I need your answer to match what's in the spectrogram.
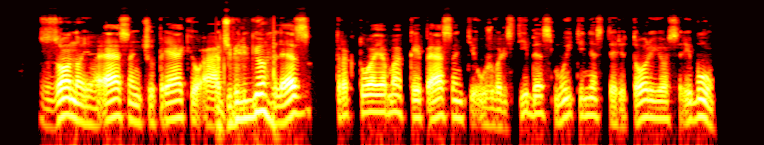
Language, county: Lithuanian, Kaunas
